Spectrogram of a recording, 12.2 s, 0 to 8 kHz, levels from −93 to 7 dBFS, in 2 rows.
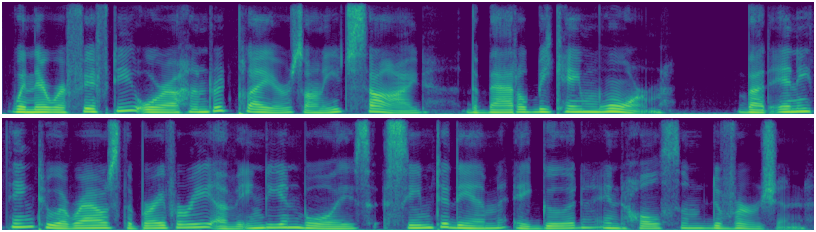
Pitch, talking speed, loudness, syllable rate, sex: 175 Hz, 160 wpm, -18 LUFS, 4.7 syllables/s, female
